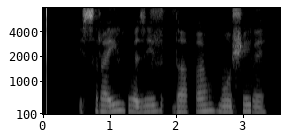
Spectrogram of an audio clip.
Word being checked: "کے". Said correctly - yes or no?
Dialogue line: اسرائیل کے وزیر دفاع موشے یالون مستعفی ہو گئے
no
